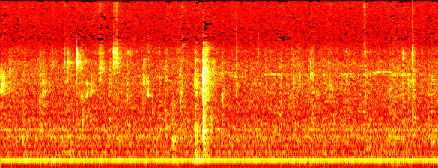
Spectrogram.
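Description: Close-up eating sounds: sparse small clicks and ticks of fingers picking crab meat from the shell and eating rice by hand, with faint chewing, and one sharper click about two and a half seconds in. A steady low hum lies under it all.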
